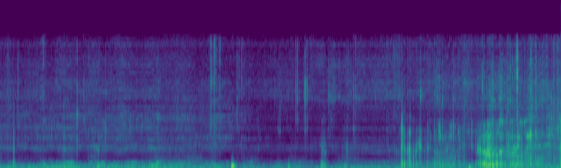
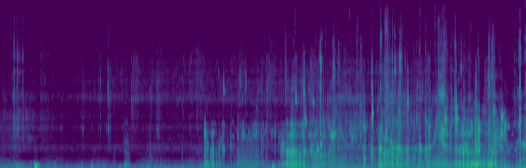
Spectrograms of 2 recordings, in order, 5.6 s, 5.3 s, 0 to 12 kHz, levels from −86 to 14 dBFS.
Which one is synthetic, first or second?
first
